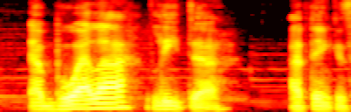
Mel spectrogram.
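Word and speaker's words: Abuelita: So Miguel and Grandma Abelalita, I believe is how you say it, Garcia. You said it right. Abuela Lita, I think is how you say it.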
